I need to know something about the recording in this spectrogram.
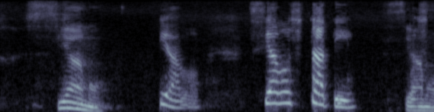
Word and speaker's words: sta: Tratar de no pronunciar esa E fantasma, que muchas veces pasa, que me dicen está.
